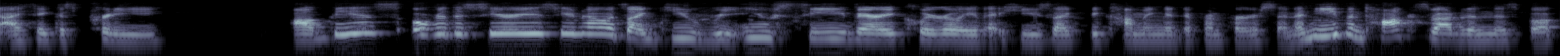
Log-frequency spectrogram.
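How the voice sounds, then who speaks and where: A woman's voice: medium pitch, a bit bright. Woman, casual book discussion panelist, hesitant thinking-aloud delivery, slightly muffled lo-fi audio.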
